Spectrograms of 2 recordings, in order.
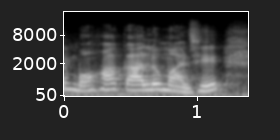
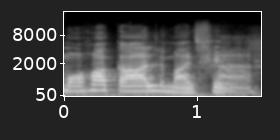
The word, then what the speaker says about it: মহাকাল: মহাবিশ্বে মহাকাশে মহাকালো মাঝে, ছোটবেলায় যখন পড়েছি তখন মহাকালো মানে মহাকাল নয় মহাকালো, সে একটা কালো গহ্বর দেখতে পেতাম, অনেক পরে জেনেছি এটা মহাকাল মাঝে, কিন্তু আমরা গানের সময় উচ্চারণ করি মহাকালো মাঝে। এইটারও তো একটা কারণ আছে না, যে আমরা অকারান্ত দিয়ে উচ্চারণ করি কেন।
